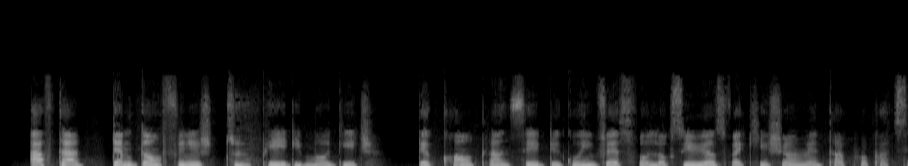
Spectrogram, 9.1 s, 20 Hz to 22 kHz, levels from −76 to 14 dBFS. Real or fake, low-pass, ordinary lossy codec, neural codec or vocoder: fake; 19.8 kHz; AAC, 32 kbps; autoencoder, 48 kHz, 32 numbers a frame, DAC-VAE, trained on Japanese speech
